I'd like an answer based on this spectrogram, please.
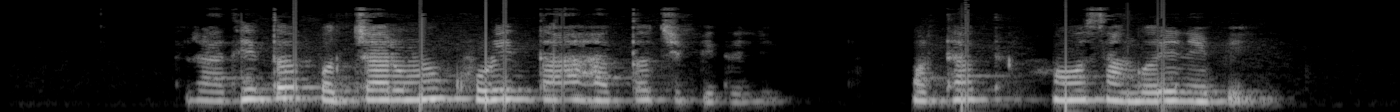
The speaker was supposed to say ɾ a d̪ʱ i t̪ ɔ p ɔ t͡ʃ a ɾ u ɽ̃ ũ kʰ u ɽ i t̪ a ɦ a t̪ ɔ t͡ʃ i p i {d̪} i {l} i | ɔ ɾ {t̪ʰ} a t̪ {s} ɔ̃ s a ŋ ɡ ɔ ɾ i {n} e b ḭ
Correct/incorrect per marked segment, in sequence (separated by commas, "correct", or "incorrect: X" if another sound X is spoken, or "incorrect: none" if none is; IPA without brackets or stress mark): correct, correct, correct, incorrect: h, correct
